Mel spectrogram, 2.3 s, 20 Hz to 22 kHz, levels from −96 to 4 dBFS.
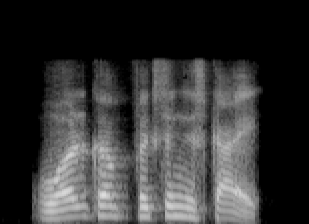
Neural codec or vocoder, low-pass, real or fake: codec, 16 kHz, 0.8 kbps, ZipCodec; 7.2 kHz; fake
